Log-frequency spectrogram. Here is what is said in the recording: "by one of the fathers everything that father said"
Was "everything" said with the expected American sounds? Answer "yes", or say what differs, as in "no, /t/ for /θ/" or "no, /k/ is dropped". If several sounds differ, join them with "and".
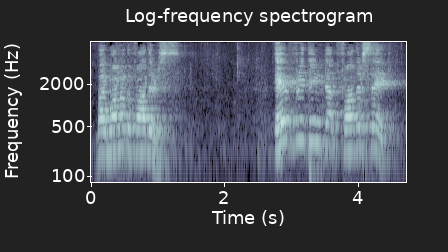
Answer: no, /t/ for /θ/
